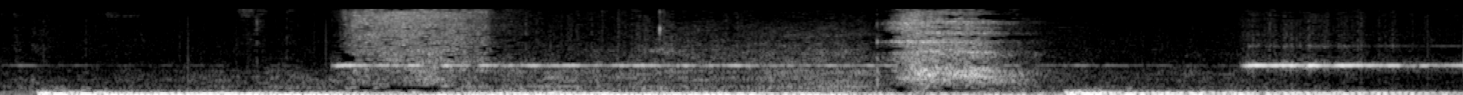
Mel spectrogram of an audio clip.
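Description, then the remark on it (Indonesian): Two harsh, raspy gasps, like a person choking for air, rise over a constant low mechanical rumble and a thin steady hum, with a pause between them. “Semakin jelas terdengar, semakin ku sadar suara itu memang bukan mesin air, tapi suara seperti orang tercekik.”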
